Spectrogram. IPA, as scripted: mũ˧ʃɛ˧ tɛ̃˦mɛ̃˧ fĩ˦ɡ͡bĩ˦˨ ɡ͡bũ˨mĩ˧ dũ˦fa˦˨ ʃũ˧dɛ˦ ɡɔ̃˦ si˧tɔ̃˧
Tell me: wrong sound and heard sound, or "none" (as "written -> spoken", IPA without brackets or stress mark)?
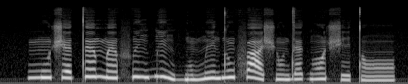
s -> ʃ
